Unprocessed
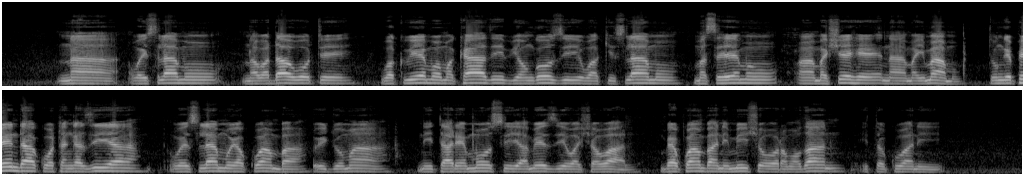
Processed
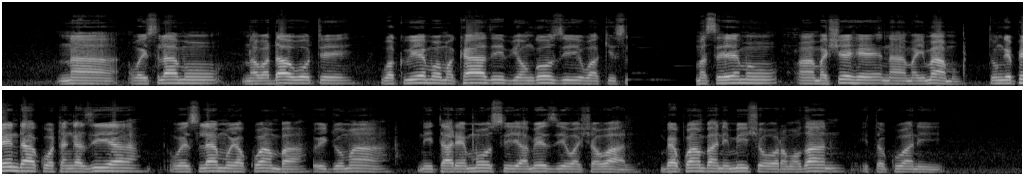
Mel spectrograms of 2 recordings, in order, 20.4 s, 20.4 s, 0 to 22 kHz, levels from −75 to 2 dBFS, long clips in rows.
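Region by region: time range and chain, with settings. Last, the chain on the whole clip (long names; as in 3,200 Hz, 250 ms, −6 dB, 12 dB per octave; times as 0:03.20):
0:06.25–0:06.95: downward compressor 16 to 1, threshold −33 dBFS + stiff-string resonator 320 Hz, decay 0.79 s, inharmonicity 0.002
whole clip: no processing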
